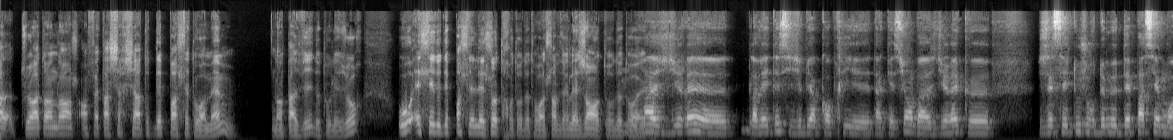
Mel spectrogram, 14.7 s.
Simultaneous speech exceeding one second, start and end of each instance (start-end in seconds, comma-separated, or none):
none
